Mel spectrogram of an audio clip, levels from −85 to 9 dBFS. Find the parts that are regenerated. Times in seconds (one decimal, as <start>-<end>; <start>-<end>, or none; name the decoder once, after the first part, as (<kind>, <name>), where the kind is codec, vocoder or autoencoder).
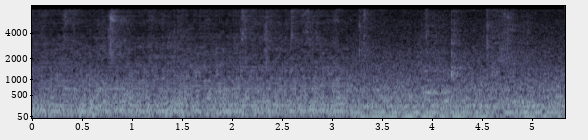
0.0-3.2 (vocoder, HiFi-GAN)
